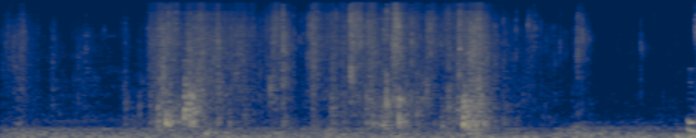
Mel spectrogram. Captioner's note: debris crunches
